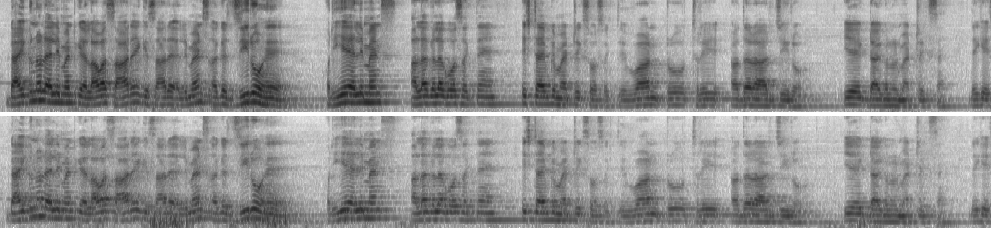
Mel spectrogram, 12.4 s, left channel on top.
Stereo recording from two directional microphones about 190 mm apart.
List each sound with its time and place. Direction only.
0.1 s a man's voice: 45° left (ahead or behind)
